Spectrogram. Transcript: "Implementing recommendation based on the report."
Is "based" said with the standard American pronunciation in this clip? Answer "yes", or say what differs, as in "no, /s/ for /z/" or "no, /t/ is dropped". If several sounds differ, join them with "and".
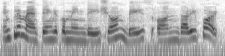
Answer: no, /t/ is dropped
